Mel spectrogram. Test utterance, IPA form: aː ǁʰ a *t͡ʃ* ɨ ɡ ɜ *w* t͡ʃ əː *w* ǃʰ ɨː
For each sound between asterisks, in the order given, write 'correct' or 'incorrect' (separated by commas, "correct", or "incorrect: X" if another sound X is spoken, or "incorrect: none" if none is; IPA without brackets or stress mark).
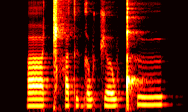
incorrect: t, correct, correct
